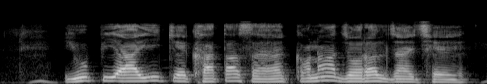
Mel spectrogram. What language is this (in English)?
Maithili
